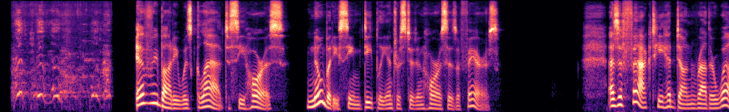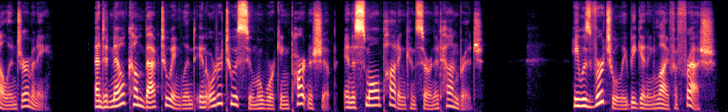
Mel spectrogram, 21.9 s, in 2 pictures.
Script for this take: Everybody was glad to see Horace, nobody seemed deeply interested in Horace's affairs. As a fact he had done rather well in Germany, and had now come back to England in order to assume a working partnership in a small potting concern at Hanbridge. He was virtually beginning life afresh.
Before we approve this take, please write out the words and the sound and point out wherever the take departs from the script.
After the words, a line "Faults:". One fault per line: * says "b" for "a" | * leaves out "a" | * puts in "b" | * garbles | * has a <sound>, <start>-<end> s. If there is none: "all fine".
Everybody was glad to see Horace, nobody seemed deeply interested in Horace's affairs. As a fact he had done rather well in Germany, and had now come back to England in order to assume a working partnership in a small potting concern at Hanbridge. He was virtually beginning life afresh.
Faults:
* has a bark, 0.2-1.7 s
